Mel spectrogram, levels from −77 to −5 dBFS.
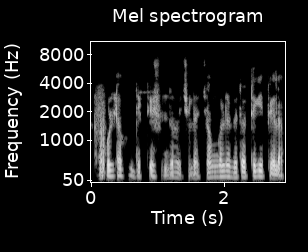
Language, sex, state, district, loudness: Bengali, male, West Bengal, Kolkata, -20 LUFS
